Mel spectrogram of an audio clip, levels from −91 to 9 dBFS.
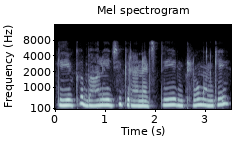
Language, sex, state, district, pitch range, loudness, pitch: Telugu, female, Andhra Pradesh, Sri Satya Sai, 220-245 Hz, -14 LUFS, 230 Hz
